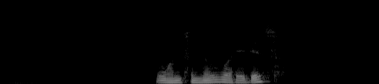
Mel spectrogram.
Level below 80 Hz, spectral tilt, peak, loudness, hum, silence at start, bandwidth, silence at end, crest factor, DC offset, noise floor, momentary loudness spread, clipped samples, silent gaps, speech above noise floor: -74 dBFS; -9 dB/octave; -26 dBFS; -42 LUFS; none; 1.55 s; 10.5 kHz; 1 s; 20 dB; under 0.1%; -89 dBFS; 15 LU; under 0.1%; none; 49 dB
